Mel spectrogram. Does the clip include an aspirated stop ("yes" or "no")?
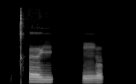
yes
